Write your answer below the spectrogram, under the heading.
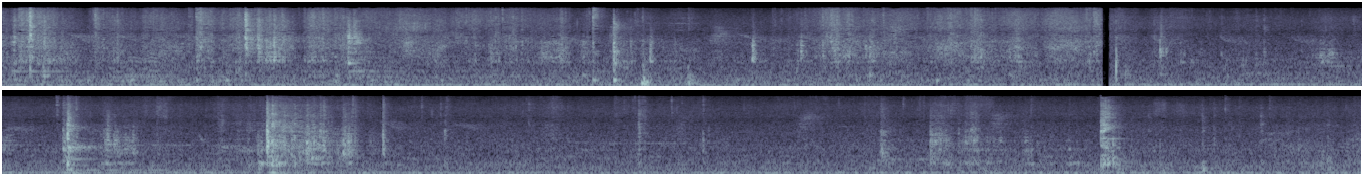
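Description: Salt being rubbed by hand into a whole snakehead fish in a stainless steel bowl: irregular gritty scraping and rustling, with a few sharper knocks of the fish against the metal bowl.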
